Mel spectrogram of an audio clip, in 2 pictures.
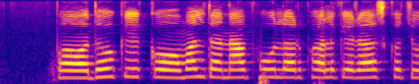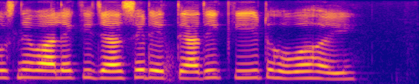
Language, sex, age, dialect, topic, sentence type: Magahi, female, 41-45, Central/Standard, agriculture, statement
